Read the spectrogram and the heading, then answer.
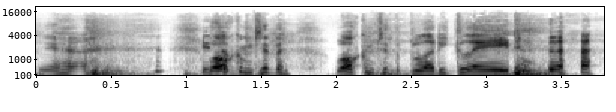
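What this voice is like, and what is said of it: Bad put-on English accent. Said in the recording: “We're doing the worst English accents ever. ... my English accent is bad, too.”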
